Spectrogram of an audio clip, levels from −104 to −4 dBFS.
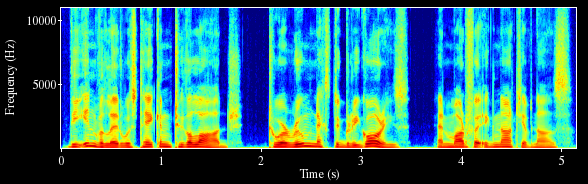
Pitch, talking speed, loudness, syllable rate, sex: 150 Hz, 185 wpm, -16 LUFS, 5.7 syllables/s, male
